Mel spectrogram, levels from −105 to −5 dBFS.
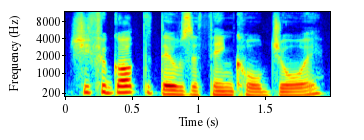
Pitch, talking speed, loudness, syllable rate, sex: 170 Hz, 270 wpm, -19 LUFS, 6.4 syllables/s, female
